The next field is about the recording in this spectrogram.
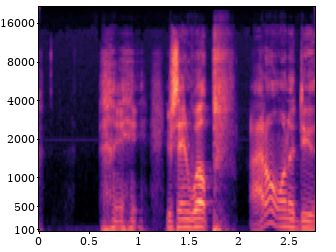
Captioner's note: laughing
